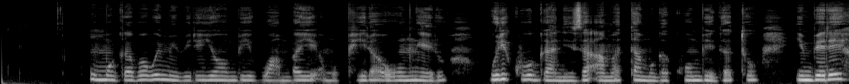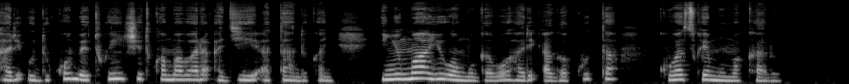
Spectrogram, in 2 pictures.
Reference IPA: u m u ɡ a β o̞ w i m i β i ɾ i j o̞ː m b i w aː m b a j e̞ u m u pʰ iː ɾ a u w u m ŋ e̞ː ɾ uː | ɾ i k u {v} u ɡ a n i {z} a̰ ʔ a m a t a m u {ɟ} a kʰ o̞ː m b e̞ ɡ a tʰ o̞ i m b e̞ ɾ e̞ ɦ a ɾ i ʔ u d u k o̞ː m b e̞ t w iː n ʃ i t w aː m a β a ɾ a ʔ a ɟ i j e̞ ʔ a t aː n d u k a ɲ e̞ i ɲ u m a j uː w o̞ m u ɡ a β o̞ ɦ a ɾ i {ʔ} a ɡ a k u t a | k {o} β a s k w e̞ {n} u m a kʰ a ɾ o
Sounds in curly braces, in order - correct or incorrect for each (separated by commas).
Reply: incorrect, correct, incorrect, correct, incorrect, incorrect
